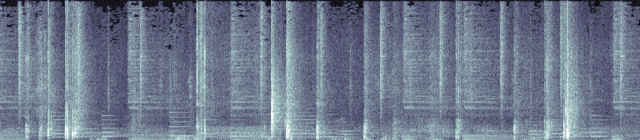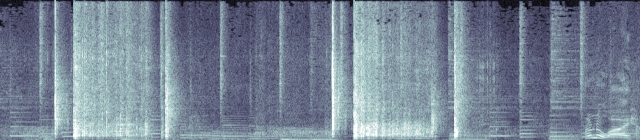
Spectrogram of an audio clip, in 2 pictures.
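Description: Skateboard on concrete under background music with a bass line: sharp pops and landings of the board, and two loud scraping grinds of the trucks along a concrete curb, a little past halfway and again a few seconds later.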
